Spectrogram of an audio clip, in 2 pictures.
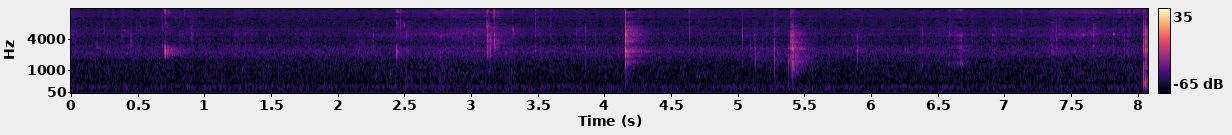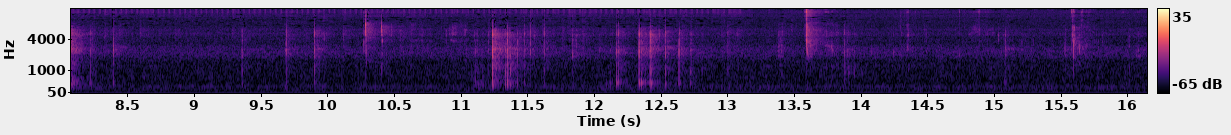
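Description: Water-dipped slate pencil being bitten and crunched between the teeth: sharp, separate crunches, the loudest about eight seconds in, then a quick cluster around eleven to twelve and a half seconds. A faint steady hum lies underneath.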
